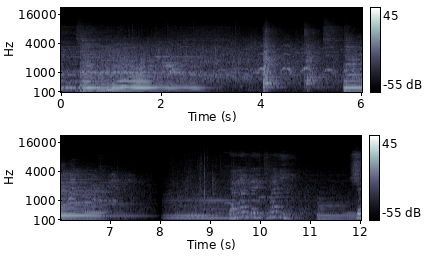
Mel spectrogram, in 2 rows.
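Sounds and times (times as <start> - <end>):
live band holding chord: 0.0 - 2.8.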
